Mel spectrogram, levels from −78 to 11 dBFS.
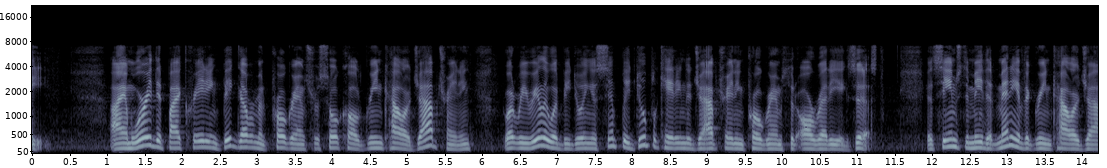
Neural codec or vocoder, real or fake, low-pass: none; real; 7.2 kHz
